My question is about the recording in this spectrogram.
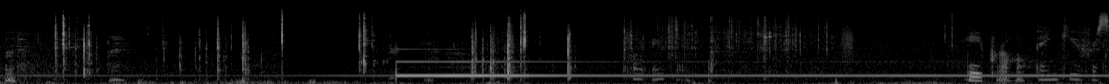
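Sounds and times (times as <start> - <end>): crystal singing bowl ringing: 3.1 - 11.0
mallet striking bowl: 3.9 - 7.2.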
